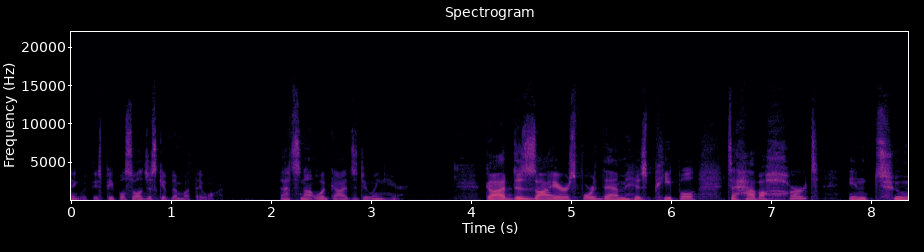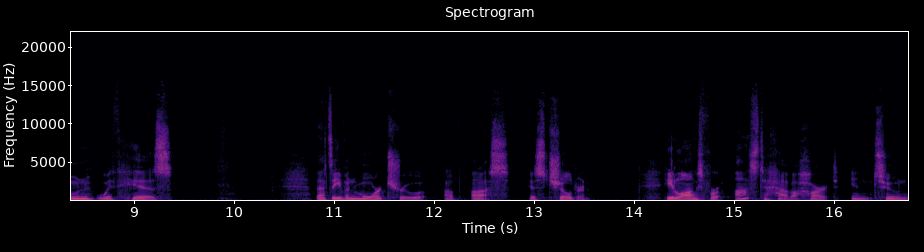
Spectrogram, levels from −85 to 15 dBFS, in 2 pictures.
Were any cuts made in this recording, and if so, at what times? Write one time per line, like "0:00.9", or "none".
none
